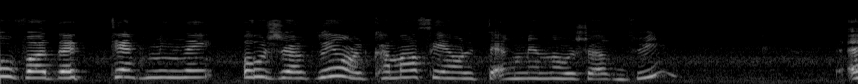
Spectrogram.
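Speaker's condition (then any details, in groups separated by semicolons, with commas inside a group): Ataxia; degenerative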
